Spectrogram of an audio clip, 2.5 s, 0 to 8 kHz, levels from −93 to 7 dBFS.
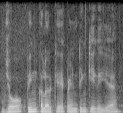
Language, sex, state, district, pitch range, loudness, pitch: Hindi, male, Uttar Pradesh, Saharanpur, 115-130 Hz, -16 LUFS, 120 Hz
